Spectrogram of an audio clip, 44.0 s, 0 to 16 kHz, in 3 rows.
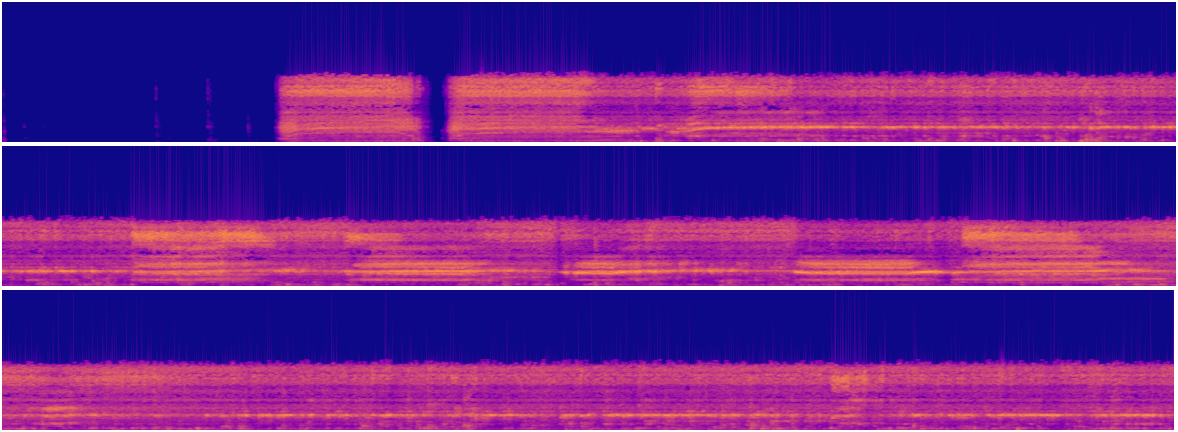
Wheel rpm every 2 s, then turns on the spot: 0, 40, 90, 150, 210, 230, 230, 230, 220, 220, 220, 230, 220, 210, 230, 230, 230, 240, 230, 230, 230, 230.
none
